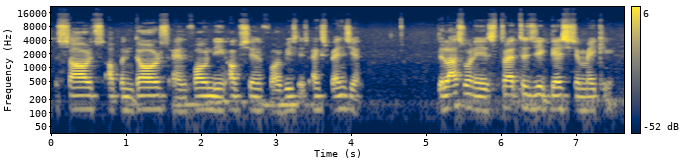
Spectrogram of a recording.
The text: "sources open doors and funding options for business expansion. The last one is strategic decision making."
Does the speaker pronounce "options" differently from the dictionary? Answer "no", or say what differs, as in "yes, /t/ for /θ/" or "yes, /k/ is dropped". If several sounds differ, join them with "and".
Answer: yes, /z/ is dropped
